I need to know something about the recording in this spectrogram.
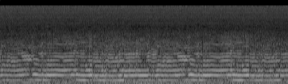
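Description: Fly buzzing: a steady, pitched drone that wavers slightly in pitch.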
